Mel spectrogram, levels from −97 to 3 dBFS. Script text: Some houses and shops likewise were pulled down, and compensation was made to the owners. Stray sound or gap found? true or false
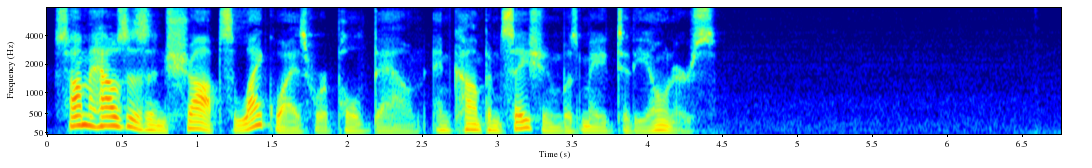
false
